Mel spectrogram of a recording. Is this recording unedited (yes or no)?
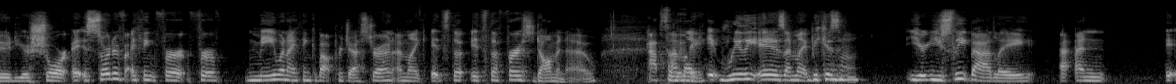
yes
